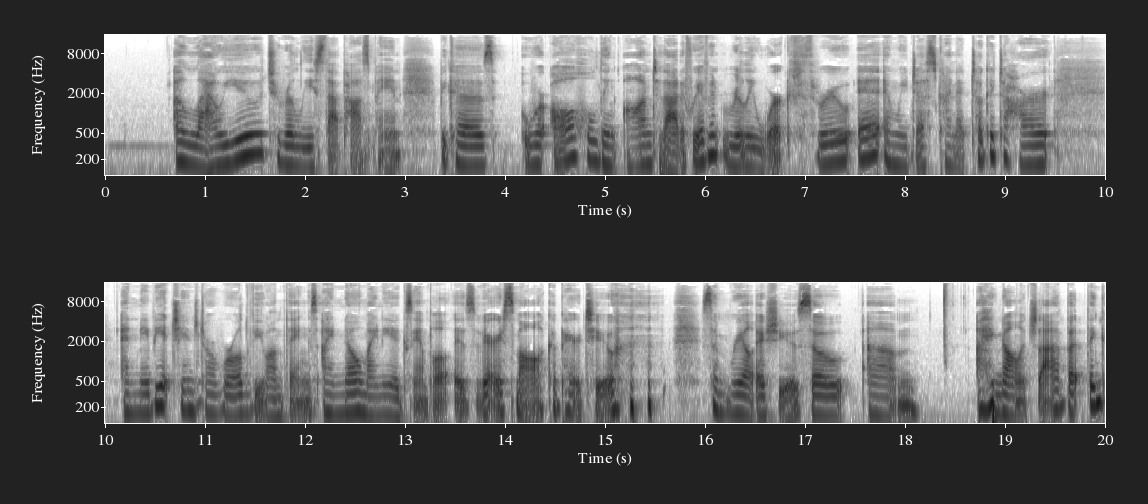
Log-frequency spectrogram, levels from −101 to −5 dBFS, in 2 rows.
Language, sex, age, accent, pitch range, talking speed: English, female, 30-49, American, 150-200 Hz, 175 wpm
